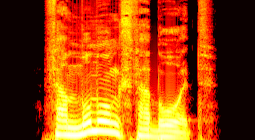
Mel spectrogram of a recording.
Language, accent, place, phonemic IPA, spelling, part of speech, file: German, Germany, Berlin, /fɛɐ̯ˈmʊmʊŋsfɛɐ̯ˌboːt/, Vermummungsverbot, noun, De-Vermummungsverbot.ogg
- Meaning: a law making it illegal to cover one's face at a demonstration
